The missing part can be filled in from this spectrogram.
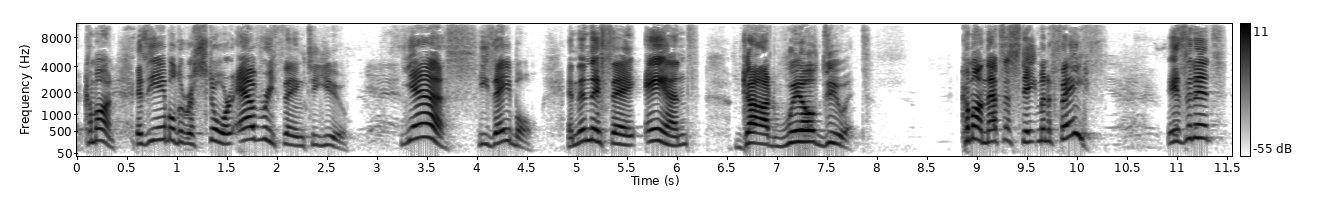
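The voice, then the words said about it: Emphatic, raised-pitch preaching voice. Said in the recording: “You know I'm not mad while I'm talking like this, right? This is just my emphatic higher register.”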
